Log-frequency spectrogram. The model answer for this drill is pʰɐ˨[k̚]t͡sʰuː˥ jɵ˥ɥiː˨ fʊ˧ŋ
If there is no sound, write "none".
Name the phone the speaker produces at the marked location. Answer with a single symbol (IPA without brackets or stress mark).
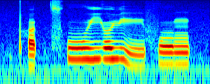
t̚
